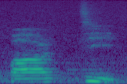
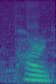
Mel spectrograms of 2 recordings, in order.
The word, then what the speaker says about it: party: You have to pronounce that T. But when I come here, Party. I hear how party is pronounced. You may pronounce it as party or Party. party. Yeah. So where is the T? I keep searching for the T.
